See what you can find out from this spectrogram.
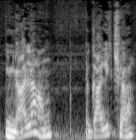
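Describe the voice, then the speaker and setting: A woman playing a kind, fair-minded restaurant boss in a Filipino radio drama, calm and reassuring, with a Filipino accent. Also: low-pitched, a little slow, a little hiss or hum. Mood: reassuring, understanding.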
